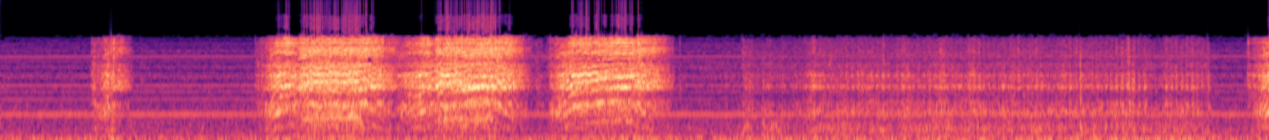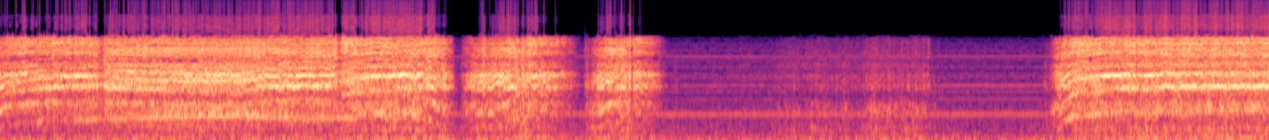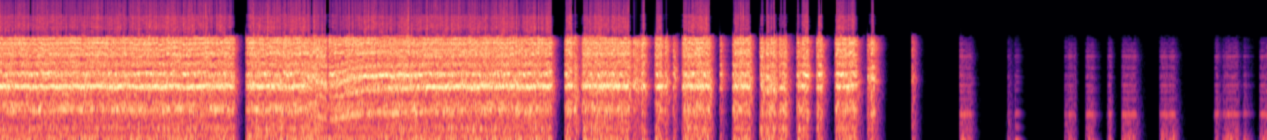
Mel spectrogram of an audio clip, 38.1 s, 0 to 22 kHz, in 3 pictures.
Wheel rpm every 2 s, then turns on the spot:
0, 50, 80, 40, 20, 20, 70, 160, 130, 50, 10, 50, 220, 230, 210, 230, 230, 70, 0.
8-12 20-22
